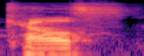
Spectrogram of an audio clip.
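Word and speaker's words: Kelce: just kept him um kels um as he likes to pronounce it is uh the guy you gotta trade you can't cut you can't cut travis kelsey man you gotta trade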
